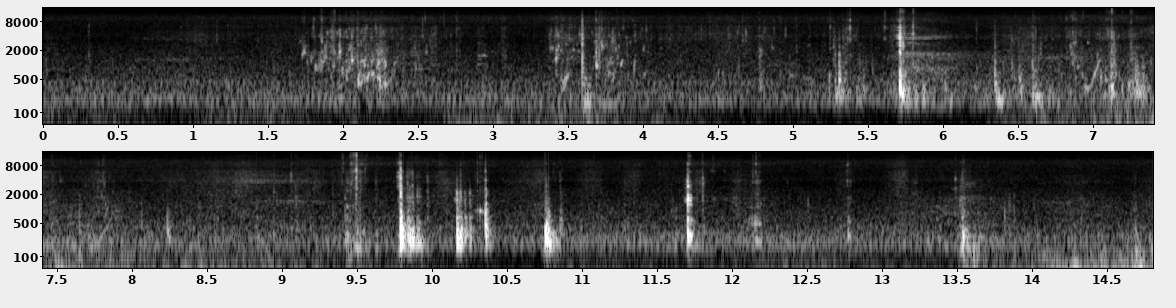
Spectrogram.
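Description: Scattered knocks, clicks and clunks on the plastic deck of a sit-on-top kayak as a just-landed fish and the fishing tackle are handled. The knocks come in clusters, the loudest about ten seconds in.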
